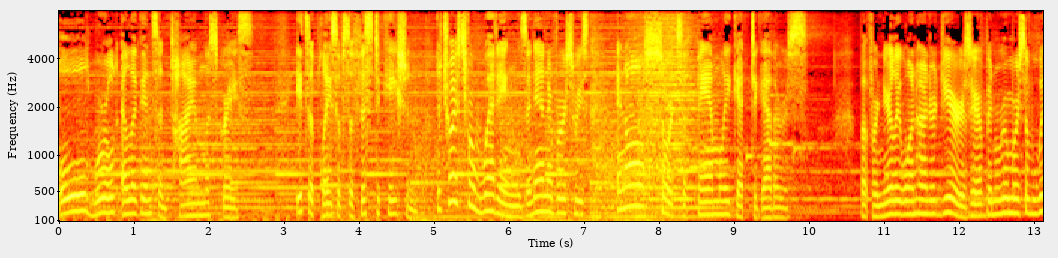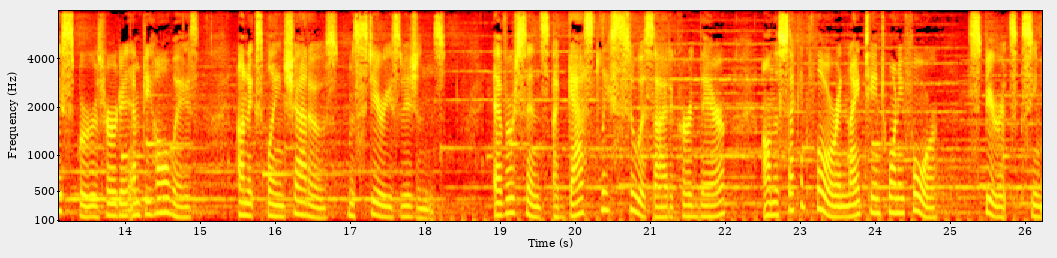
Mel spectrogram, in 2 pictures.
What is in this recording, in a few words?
Voiceover Haunted Hotel; Haunted Boulder; Boulderado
